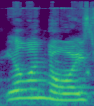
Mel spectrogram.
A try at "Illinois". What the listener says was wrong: The S is silent.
